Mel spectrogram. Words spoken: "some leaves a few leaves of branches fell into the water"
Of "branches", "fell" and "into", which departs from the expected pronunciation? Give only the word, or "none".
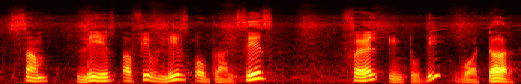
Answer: branches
